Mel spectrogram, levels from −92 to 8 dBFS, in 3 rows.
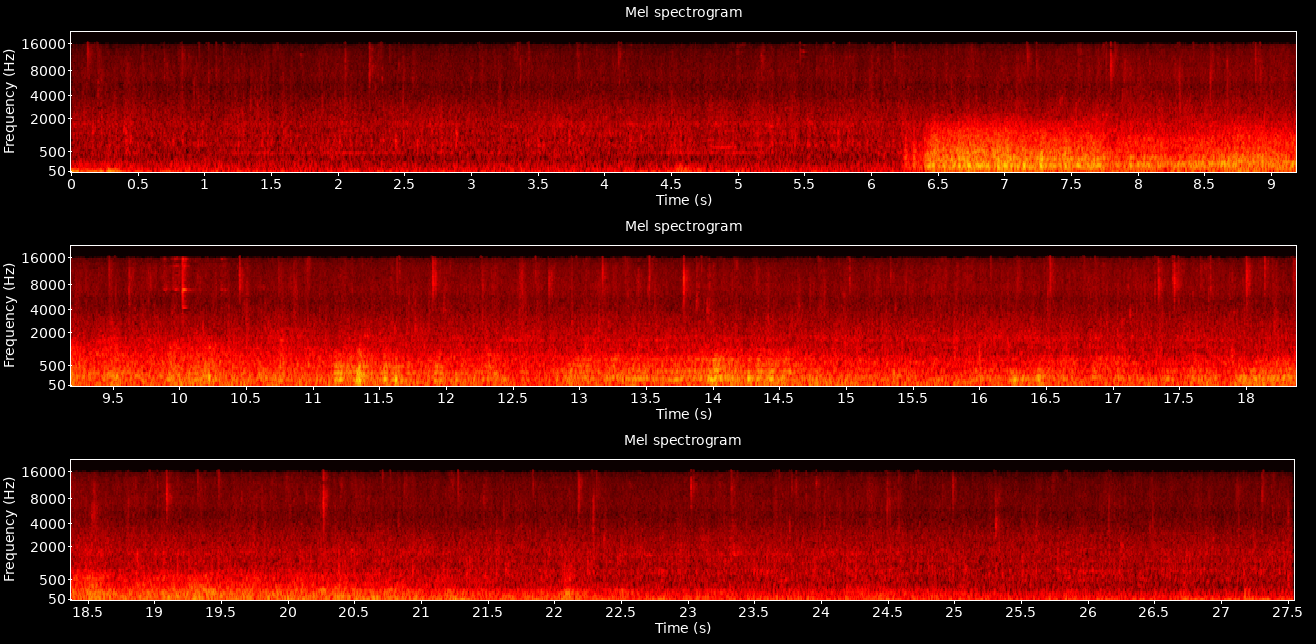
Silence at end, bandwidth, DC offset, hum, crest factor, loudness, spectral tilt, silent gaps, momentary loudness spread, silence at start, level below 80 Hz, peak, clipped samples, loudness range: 0 s; 17 kHz; under 0.1%; none; 24 dB; -39 LUFS; -6 dB/octave; none; 18 LU; 0 s; -48 dBFS; -16 dBFS; under 0.1%; 16 LU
